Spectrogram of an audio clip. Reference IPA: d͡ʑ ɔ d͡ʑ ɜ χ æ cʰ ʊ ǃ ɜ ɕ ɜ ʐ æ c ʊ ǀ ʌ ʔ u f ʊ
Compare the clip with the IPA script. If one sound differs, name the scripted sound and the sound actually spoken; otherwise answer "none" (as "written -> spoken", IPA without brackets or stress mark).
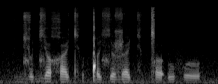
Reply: none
